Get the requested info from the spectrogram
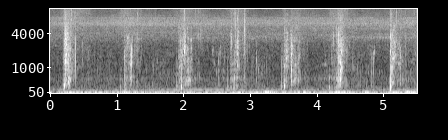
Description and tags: Footsteps Mud 01
field-recording, mud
